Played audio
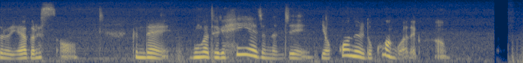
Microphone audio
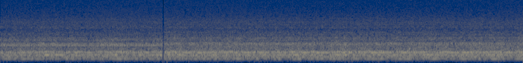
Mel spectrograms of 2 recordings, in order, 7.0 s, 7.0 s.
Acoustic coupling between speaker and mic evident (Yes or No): No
